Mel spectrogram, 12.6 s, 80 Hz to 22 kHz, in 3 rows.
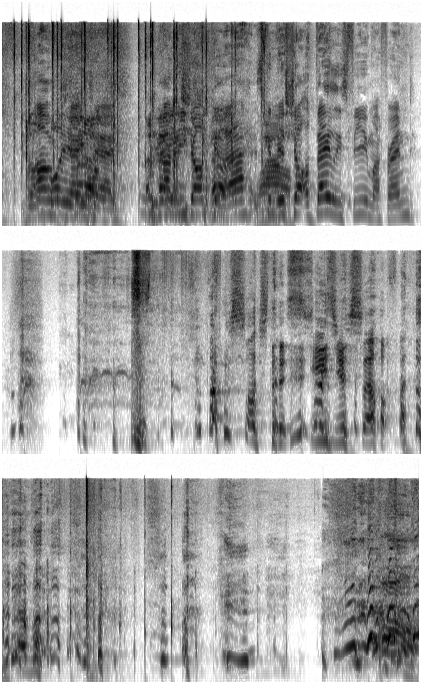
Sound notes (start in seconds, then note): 9.4 laughs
